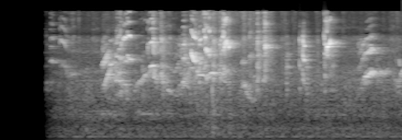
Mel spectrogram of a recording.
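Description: Several small caged birds chirping in quick, high, sliding calls, which start about a second in.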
